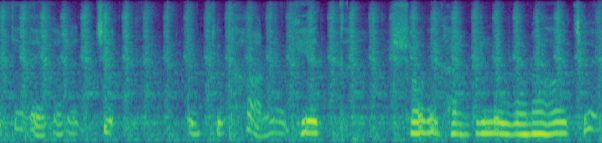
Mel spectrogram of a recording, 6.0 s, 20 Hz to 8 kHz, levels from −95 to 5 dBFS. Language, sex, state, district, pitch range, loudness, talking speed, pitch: Bengali, female, West Bengal, North 24 Parganas, 220-240 Hz, -16 LUFS, 110 wpm, 230 Hz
